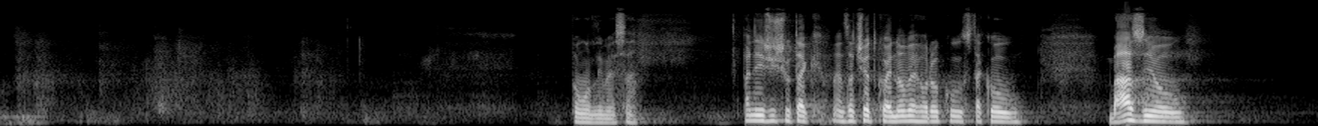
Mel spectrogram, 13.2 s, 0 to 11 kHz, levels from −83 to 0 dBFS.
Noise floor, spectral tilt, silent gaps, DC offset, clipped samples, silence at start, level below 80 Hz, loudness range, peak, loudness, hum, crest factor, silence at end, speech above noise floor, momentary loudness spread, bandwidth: -67 dBFS; -7.5 dB/octave; none; under 0.1%; under 0.1%; 5.75 s; -62 dBFS; 10 LU; 0 dBFS; -16 LUFS; none; 20 dB; 1.3 s; 52 dB; 14 LU; 8 kHz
